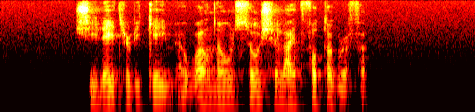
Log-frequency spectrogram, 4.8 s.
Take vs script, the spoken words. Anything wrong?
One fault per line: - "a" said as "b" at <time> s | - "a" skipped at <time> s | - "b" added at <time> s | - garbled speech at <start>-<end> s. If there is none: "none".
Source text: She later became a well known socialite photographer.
none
